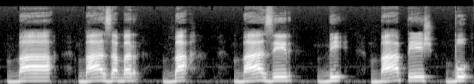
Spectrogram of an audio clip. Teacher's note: लेकिन अब यहां पर हमने दोनों होंठों के तर हिस्से को लगाना है, यानी जो आपका ये ऊपर वाला होंठ है ना, इसका अंदर वाला तर वाला हिस्सा और निचले वाले होंठ का अंदरूनी तर वाला हिस्सा, इन दोनों को जब आप मिलाएंगे ना तो आपका हरफ बा अदा हो जाएगा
